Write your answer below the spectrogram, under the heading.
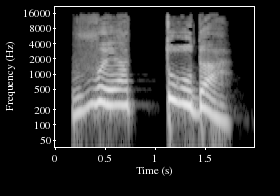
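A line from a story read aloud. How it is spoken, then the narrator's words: Through clenched teeth. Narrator (Russian): девушка процедила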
